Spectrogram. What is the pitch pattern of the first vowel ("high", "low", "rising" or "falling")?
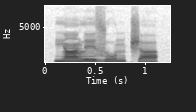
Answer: high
